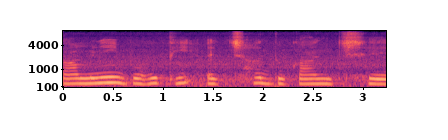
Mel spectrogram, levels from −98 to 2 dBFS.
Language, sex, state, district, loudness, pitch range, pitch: Maithili, female, Bihar, Begusarai, -23 LUFS, 215-235 Hz, 220 Hz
